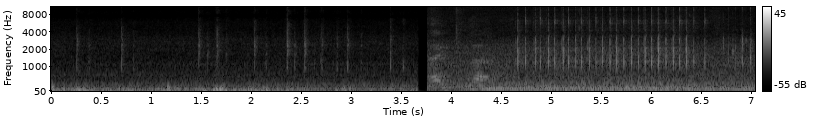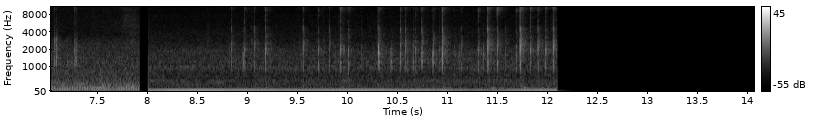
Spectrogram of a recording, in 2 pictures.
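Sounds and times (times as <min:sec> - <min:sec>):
mechanical keyboard typing: 0:00.2 - 0:03.6, 0:04.6 - 0:07.4, 0:08.8 - 0:12.2
low hum: 0:06.4 - 0:11.8.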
